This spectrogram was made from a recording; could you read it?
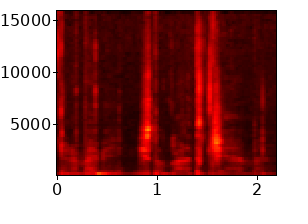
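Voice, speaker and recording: A man doing a rambling, casual ASMR chat in a soft, breathy whisper close to the mic, with a gentle, informal, reassuring manner. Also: a little fast. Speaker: ASMR creator.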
